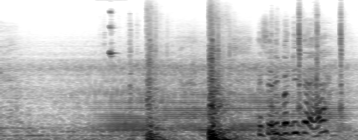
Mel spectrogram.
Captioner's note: hand thumping; radio static crackling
